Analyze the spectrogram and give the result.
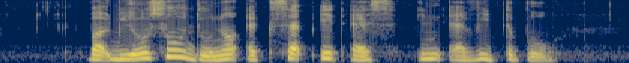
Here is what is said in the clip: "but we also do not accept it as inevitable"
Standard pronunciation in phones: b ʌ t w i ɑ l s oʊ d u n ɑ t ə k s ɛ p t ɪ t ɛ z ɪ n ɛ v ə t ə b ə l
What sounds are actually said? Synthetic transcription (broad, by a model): b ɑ t w i ɑ l s oʊ d u n ɑ t ə k s ɛ p t ɪ t ɛ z ɪ n ɛ v ə t ə b ə l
